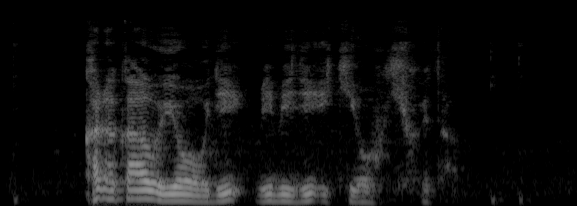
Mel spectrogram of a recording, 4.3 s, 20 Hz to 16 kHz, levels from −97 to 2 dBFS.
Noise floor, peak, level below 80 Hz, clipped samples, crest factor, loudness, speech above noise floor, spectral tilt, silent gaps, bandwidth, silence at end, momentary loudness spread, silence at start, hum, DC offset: -89 dBFS; -30 dBFS; -88 dBFS; under 0.1%; 20 dB; -48 LUFS; 41 dB; -6 dB/octave; none; 11 kHz; 0.95 s; 15 LU; 0.65 s; none; under 0.1%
